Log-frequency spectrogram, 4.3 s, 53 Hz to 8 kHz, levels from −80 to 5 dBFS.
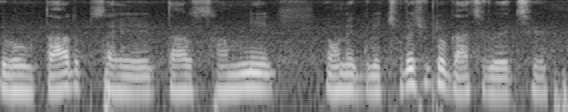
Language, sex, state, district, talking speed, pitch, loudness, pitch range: Bengali, male, West Bengal, Paschim Medinipur, 155 wpm, 140 Hz, -16 LUFS, 130-150 Hz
